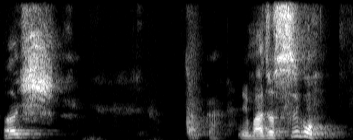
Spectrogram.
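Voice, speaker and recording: A middle-aged man teaching English grammar to a high school class, joking and teasing students by name as he lectures. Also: slow, creaky. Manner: teasing, animated, banters with students.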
